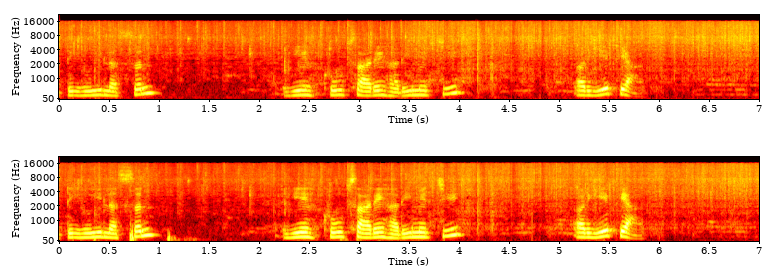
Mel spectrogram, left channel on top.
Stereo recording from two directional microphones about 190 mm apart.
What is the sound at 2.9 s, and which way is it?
Frying, 50° right (ahead or behind).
